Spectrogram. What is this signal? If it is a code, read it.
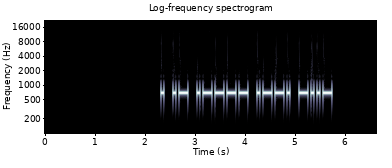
Morse code, heard as a keyed tone, about 19 wpm, 700 Hz. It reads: EA1PX
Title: DXCC-100 Call Signs - 5 Characters - Repeated 2x - 20wpm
